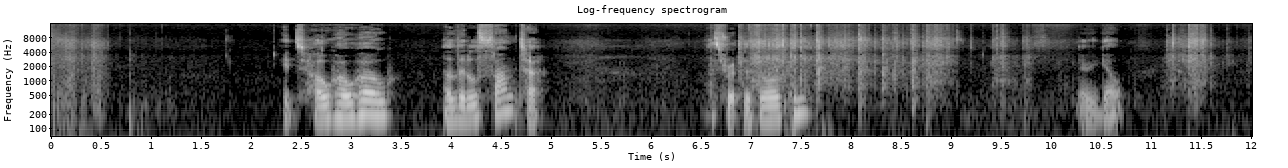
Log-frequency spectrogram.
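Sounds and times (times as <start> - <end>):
cardboard tearing with crinkling: 6.8 - 9.8.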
